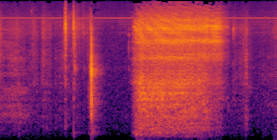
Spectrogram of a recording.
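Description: A breath blown hard into a balloon to inflate it: one loud rush of air lasting about a second and a half, after two small clicks of handling.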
